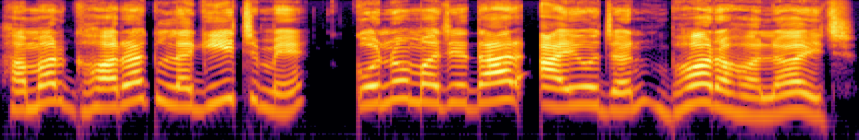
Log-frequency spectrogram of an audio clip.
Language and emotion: Maithili, neutral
